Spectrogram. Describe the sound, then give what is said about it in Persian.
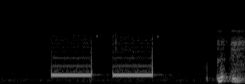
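A phone call to the Kalameh network ringing on the line: two steady, buzzy ringback tones of equal length, separated by a short pause, followed by a brief rustling noise at the end. “در حال تماسیم با شبکه کلمه، تلفنم زیرنویس کردم، ما هم الان داریم زنگ میزنیم.”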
